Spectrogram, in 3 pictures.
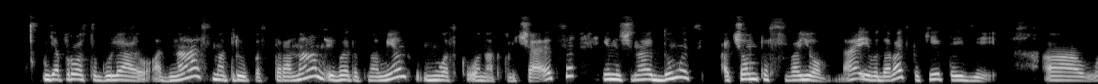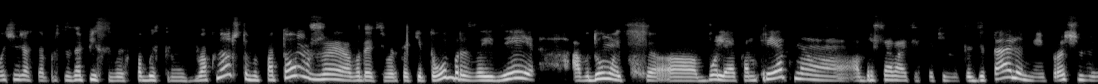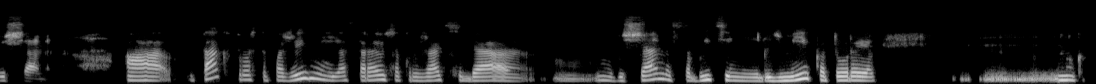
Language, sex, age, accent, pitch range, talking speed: Russian, female, 20-39, native, 180-220 Hz, 125 wpm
